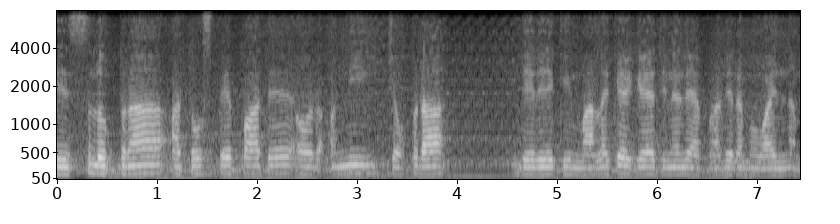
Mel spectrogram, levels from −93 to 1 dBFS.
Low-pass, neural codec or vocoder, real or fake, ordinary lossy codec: 7.2 kHz; codec, 16 kHz, 0.4 kbps, LongCat-Audio-Codec; fake; Opus, 32 kbps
